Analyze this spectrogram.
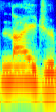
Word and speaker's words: Niger: Now there were in the church that was at Antioch certain prophets, teachers as Barnabas and Simeon that was called Niger and Lucius of Serene and Manan which had been brought up with Herod the Tetak or Tetrarch and Saul.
